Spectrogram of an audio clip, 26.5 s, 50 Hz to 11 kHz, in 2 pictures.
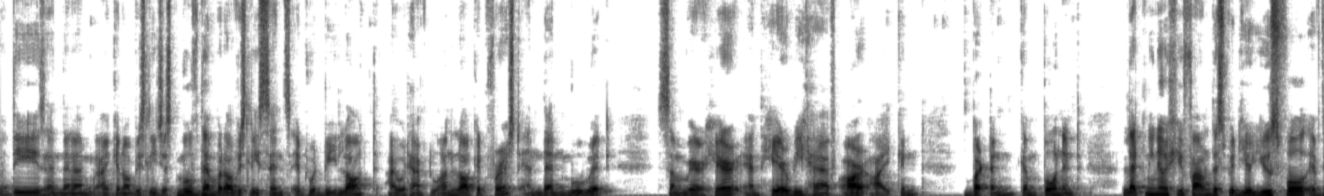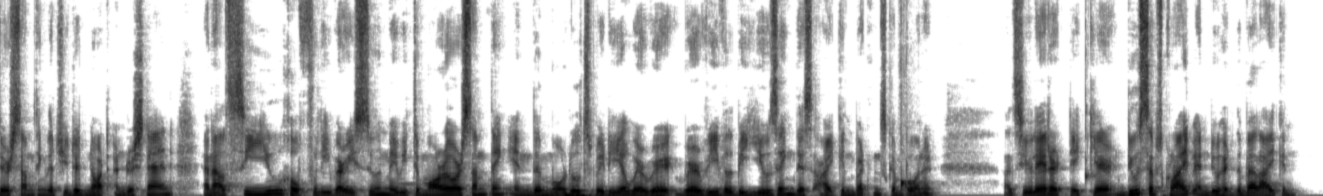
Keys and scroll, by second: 1.1 shift+super+z, 1.8 alt+shift+super+z, 2.2 alt+l, 4.7 shift+Right, 7.5 shift+Left, 9.0 z, 9.5 space.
